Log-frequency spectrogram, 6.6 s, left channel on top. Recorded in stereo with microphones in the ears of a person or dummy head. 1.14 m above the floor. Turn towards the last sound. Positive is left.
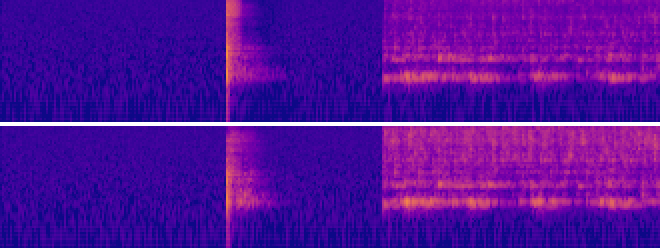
turn(degrees=-80)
